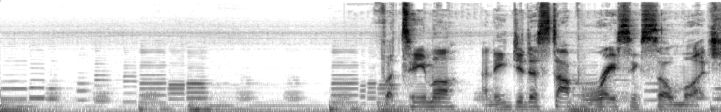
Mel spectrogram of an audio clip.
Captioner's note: car pulls up to another car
